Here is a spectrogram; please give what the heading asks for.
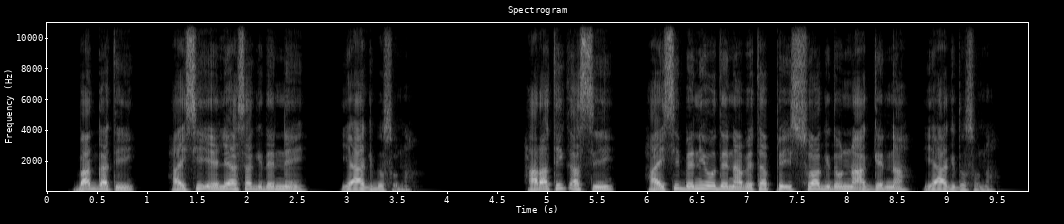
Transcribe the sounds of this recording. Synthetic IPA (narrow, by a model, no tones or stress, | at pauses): bɐɡːɐt̪ɪ | hɐjsːɪe̞ːlɪjaːsɐɡɪd̪ɛnːɛ | jaːɡɪd̪ɔsɔ̰nɐ̰ | hɐɾɐt̪ɪkʼɐsːɪ | hɐjsːɪbɛnɪwɔd̪ɛnɐbɛt̪ɐpːɛɪsːʊwaːɡɪd̪ɔnːɐːɡːɛnːɐjaːɡɪd̪ɔsɔ̰nɐ̰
